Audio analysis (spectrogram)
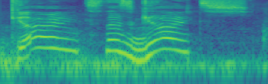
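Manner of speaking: high, delighted "There's goats" at first sight; surprised. Real, not acted. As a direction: gasp it out, thrilled to see goats. Spots goats on mountain.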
